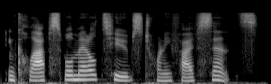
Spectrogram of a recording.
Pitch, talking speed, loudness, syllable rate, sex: 195 Hz, 155 wpm, -21 LUFS, 5.2 syllables/s, female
